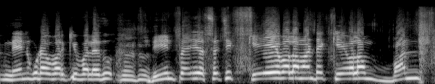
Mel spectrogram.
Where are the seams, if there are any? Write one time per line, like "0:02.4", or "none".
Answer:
none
